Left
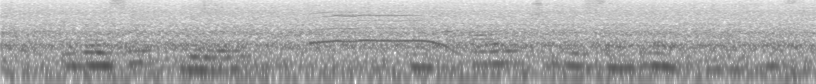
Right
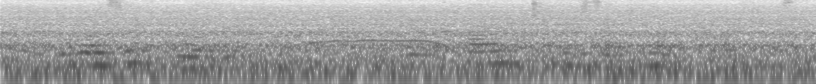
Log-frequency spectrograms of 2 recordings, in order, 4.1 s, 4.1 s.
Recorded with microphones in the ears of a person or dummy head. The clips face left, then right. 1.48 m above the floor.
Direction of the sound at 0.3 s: 75° right (ahead or behind).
